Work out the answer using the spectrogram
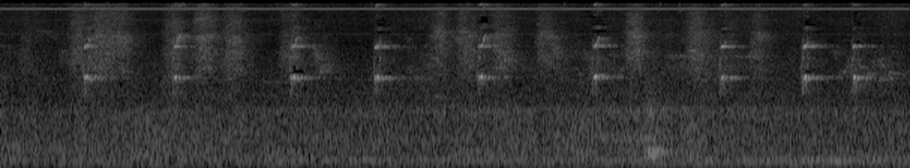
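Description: A small bird chirping: short, high, single-pitched chirps repeated about twice a second at uneven spacing.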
